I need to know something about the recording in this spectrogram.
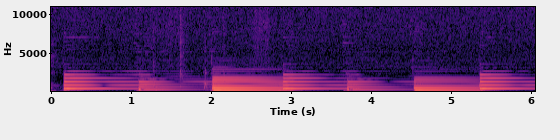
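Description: Grand piano played pianissimo in a slow broken-chord pattern, a new note or chord about every second, each left to ring and fade. It is an exercise in playing every note softly and at the same intensity.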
